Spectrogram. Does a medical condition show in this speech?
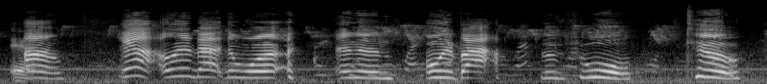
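Yes: cerebral palsy; from birth, affects walking; hard to understand, worse when fast, pronunciation trouble, formerly speech device.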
